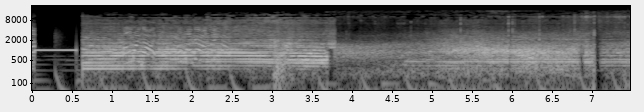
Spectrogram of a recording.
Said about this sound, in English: Oh my god. Move your car! These dumb fucks heard a train. That's what the horn is for.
